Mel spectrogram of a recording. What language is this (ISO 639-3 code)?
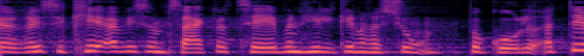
dan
